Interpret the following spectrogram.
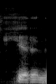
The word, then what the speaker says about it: quieren: The answer is ellas quieren el pollo. Ellas quieren el pollo. Ellas quieren el pollo. Notice the stem change is here. Quieren. Stress is on the que.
